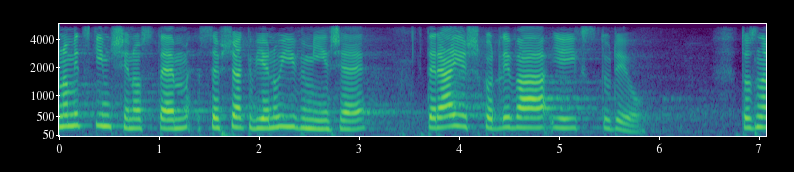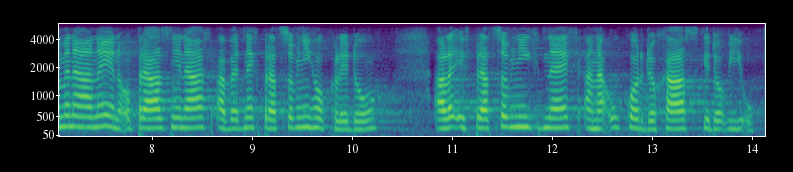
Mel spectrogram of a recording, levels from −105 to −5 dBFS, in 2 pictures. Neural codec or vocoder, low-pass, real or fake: none; 5.4 kHz; real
